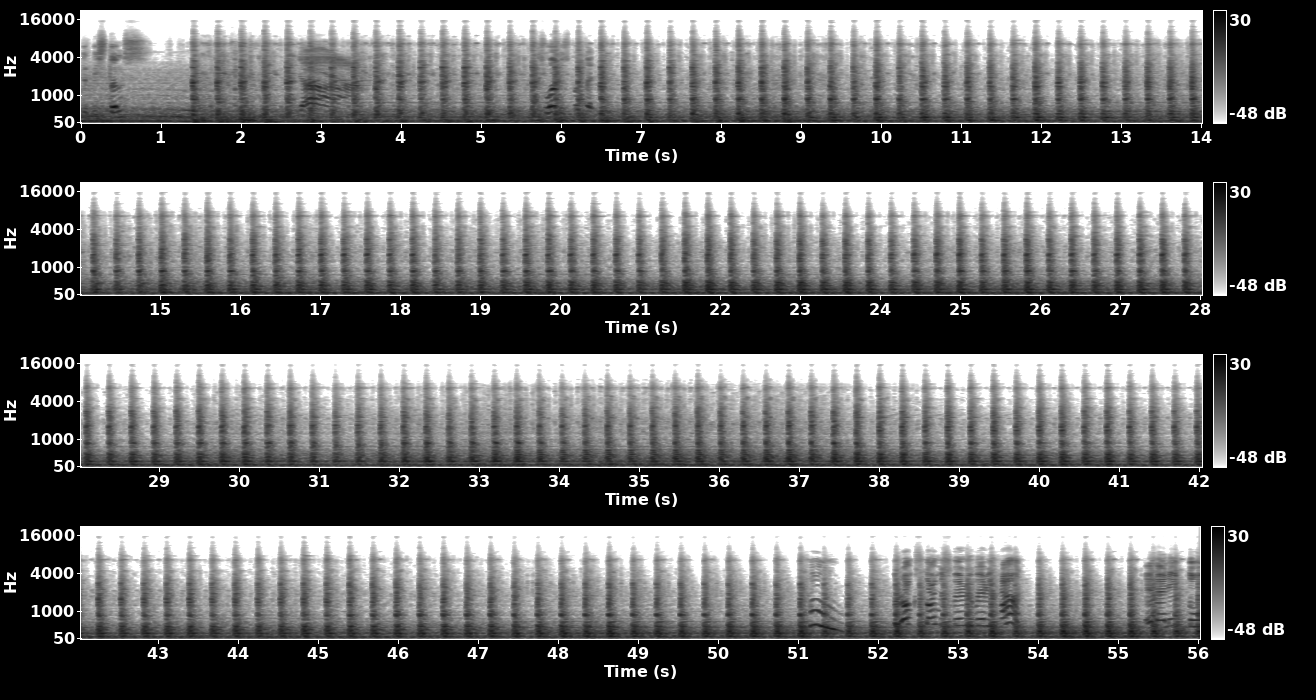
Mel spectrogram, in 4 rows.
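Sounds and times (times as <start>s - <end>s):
excavator engine running: 0.0s - 56.0s
hydraulic breaker hammering rock: 1.3s - 56.0s.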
